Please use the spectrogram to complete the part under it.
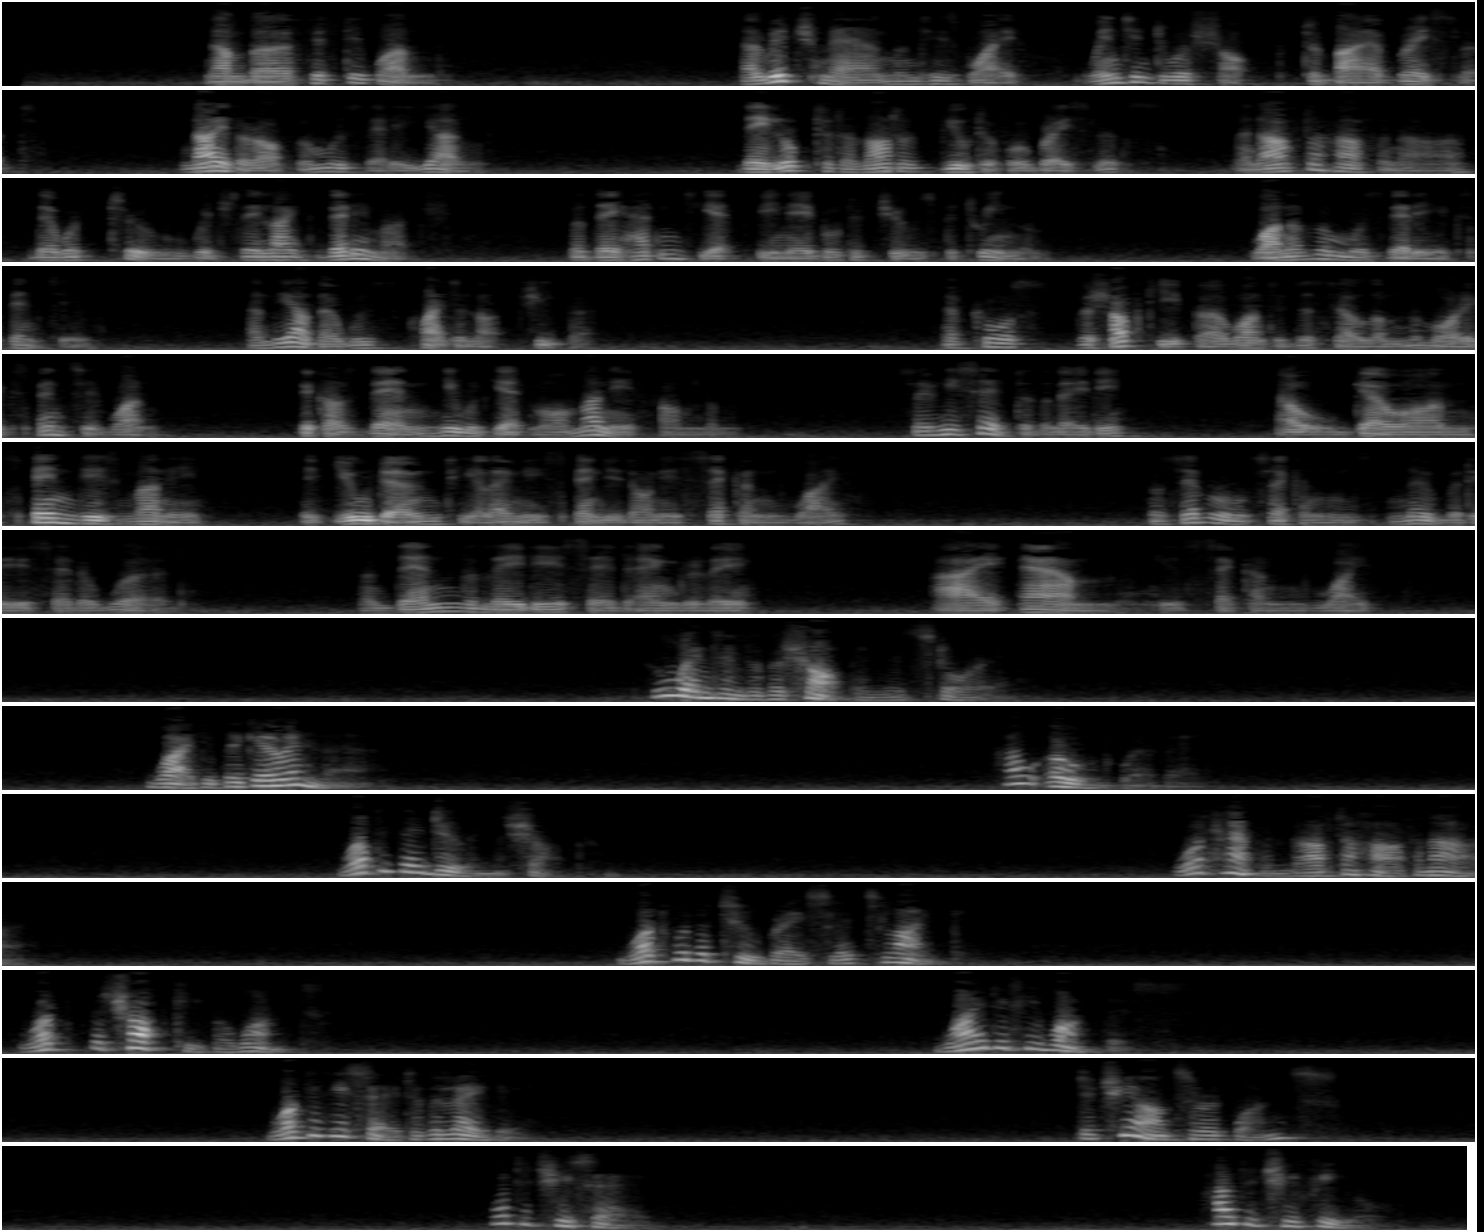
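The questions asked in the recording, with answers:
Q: Who went into the shop in this story?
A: A rich man and his wife

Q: Why did they go in there?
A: To buy a bracelet

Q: How old were they?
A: Neither of them was very young

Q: What did they do in the shop?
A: They looked at a lot of beautiful bracelets

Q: What happened after half an hour?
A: There were two they liked very much but couldn't choose between

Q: What were the two bracelets like?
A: One was very expensive, the other quite a lot cheaper

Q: What did the shopkeeper want?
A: To sell them the more expensive one

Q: Why did he want this?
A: Because he would get more money from them

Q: What did he say to the lady?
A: Go on, spend his money, or he'll only spend it on his second wife

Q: Did she answer at once?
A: No, nobody said a word for several seconds

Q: What did she say?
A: I am his second wife

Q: How did she feel?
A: Angry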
